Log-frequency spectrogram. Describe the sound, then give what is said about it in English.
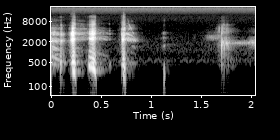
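Faint coughing from a man, a few short, dry bursts with brief gaps and a softer rasp at the end. “Why's he got that cough?”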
